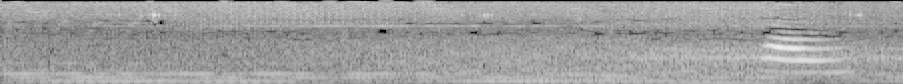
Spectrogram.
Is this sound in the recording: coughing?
no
